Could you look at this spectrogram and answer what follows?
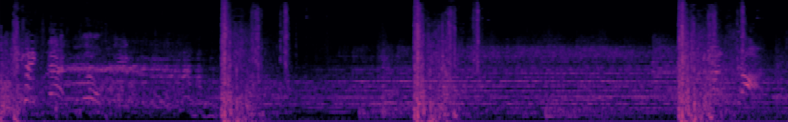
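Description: Gunfire rings out in Red Dead Redemption: three sharp, loud shots spaced a couple of seconds apart, with horse whinnies and a lingering outdoor ambience between them.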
